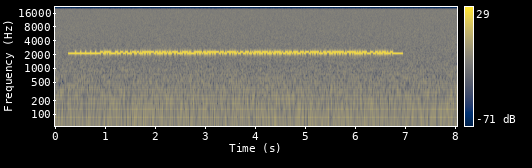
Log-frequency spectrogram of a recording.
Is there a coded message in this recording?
Yes: RTTY (75 baud, 170 Hz shift) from 0.3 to 7.0 s, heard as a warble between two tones, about 2200 Hz centre. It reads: GOMEZS TRADEMARK IS THE BOLD AND BRIGHT HUES HE FAVORS.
